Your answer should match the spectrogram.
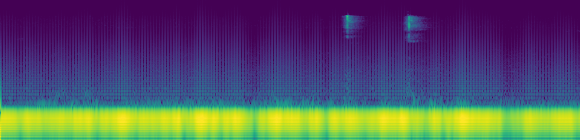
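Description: A steady low electrical hum, with two faint clicks about half a second apart near the end.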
